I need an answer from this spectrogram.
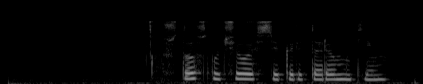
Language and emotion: Russian, neutral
